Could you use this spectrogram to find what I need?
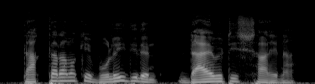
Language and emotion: Bengali, sad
